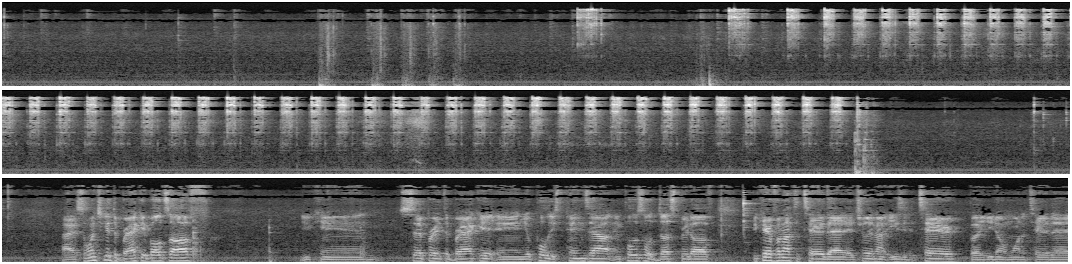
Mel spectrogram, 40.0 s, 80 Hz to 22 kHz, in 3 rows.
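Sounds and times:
ratchet wrench clicking: 7.2s - 7.6s, 9.1s - 24.0s.

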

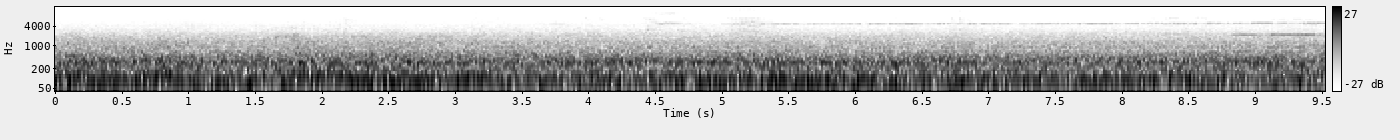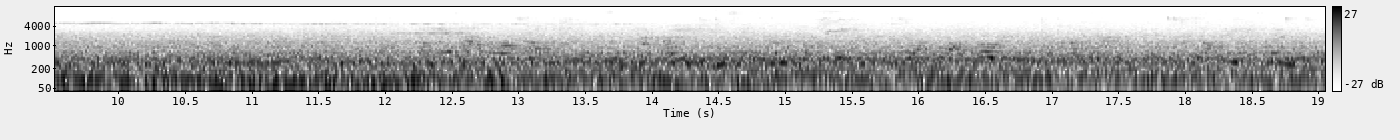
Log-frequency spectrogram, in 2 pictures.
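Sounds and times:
train wheels rumbling on rail: 0.0s - 19.0s
brief tone: 4.4s - 12.6s.

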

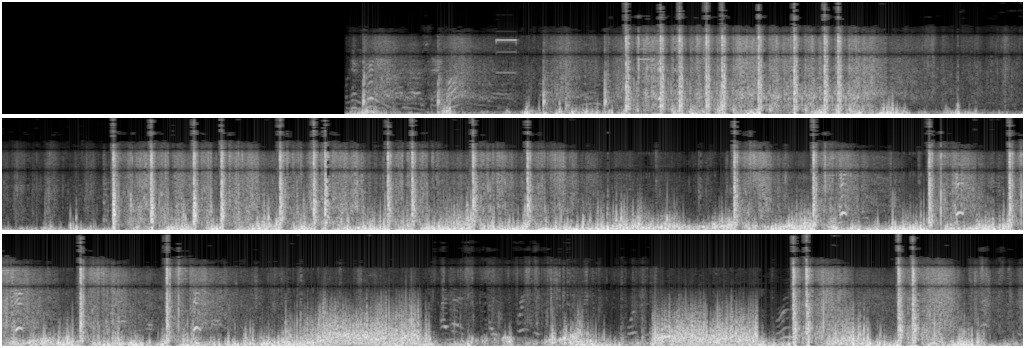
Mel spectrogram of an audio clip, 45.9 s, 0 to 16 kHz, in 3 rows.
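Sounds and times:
rifle shots: 8.1s - 13.7s, 16.9s - 24.0s, 26.2s - 28.4s, 29.2s - 34.0s, 42.4s - 43.4s, 44.0s - 45.5s.

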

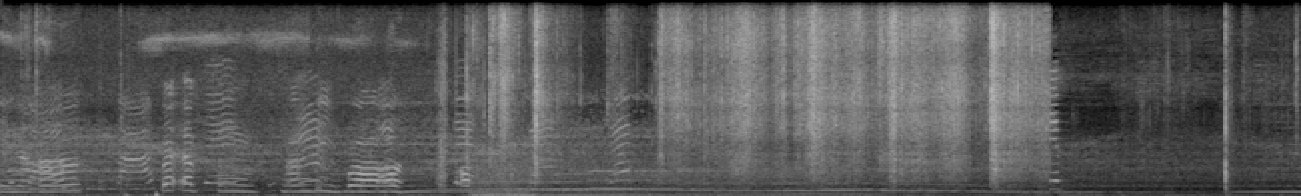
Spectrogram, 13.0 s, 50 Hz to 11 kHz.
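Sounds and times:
held music note: 4.6s - 10.5s
footsteps crunching dry leaves: 4.7s - 10.6s.

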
